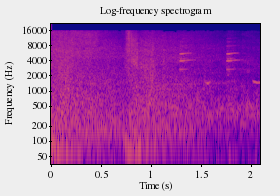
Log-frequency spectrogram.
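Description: A game character digs in sand with a shovel.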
